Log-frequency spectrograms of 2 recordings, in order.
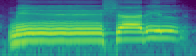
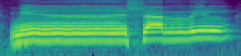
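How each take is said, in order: First: The r sound is short and single. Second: The r sound is doubled and held. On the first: The speaker calls it wrong. "sangat saya mendengar min syaril" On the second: The speaker calls it right. "syarril ada tasydidnya"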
